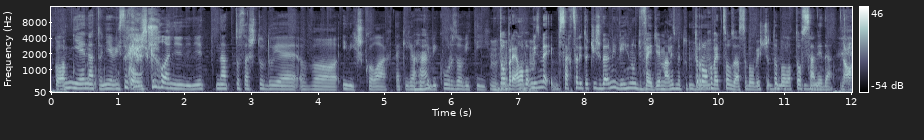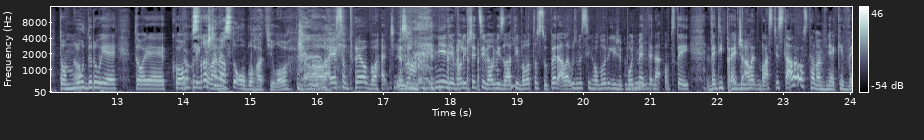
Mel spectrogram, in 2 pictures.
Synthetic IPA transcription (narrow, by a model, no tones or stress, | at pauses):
ʃkɔlaɲɪɛnat̪ɔɲɛjɛʋisɔkaʃkɔlaɲɪɛɲɛɲɪɛnat̪ɔsaʃt̪ud̪ujɛviniːxʃkɔlaːxtt̪akiːɣakɔkɛbikuɾzɔʋit̪iːxd̪ɔbɾɛlɛbɔmizmɛsaxt͡sɛlit̪ɔciʒʋɛʎmiʋiɦnuːɟʋɛɟɛmalizmɛt̪uːt̪ɾɔɣʋɛt̪t͡sɔʊzasɛbɔʊʋɪɛʃt͡ʃɔt̪ɔbɔlɔt̪ɔsaɲɛd̪a̰ːt̪ɔmud̪ɾujɛt̪ɔjɛkɔmplik̪ɾaɛnaːst̪ɔɔbɔɦacilɔajasɔmpɾɛɔbɔɦaciɲɪɛɲɛbɔlifʃɛt̪t͡siʋɛʎmizlat̪iːbɔlɔt̪ɔsupɛɾalɛuʒzmɛsiɦɔʋɔɾiliʒɛpɔɟmɛt̪ɛd̪aʔɔ̰t̪ːɛjʋɛd̪ipɾɛt͡ʃalɛʋlasɲɛst̪aːlɛɔst̪aːʋamvɲɛakɛjʋɛ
